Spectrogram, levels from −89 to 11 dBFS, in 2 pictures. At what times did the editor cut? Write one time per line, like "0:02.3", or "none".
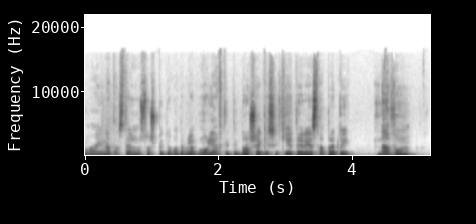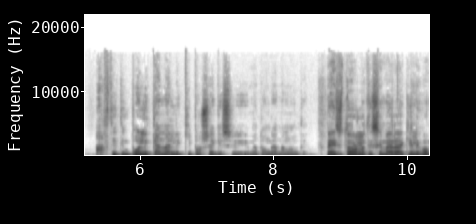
none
